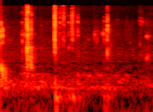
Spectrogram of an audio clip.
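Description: A few scattered keystrokes on a computer keyboard, short separate clicks such as the Return key being pressed to open blank lines in the code.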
